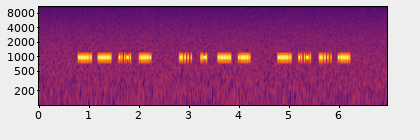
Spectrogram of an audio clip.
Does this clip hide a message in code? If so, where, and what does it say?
Yes: Hellschreiber (Feld-Hell, 122.5 baud) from 0.8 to 6.3 s, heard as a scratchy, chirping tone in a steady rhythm, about 980 Hz. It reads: 5249 7126 5476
